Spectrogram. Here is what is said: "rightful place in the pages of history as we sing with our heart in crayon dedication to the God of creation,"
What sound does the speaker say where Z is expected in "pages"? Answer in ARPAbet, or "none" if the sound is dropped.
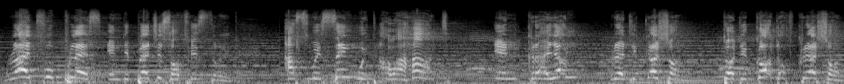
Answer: S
